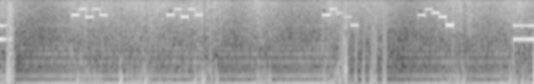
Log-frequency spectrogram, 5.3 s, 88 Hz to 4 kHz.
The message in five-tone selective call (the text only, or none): 88778 88778 88973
